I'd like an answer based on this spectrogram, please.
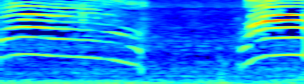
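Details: Kittens in the morning giving two clear high meows, each a long harmonic-rich tone that slowly falls in pitch, separated by a short pause, in a quiet indoor setting.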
